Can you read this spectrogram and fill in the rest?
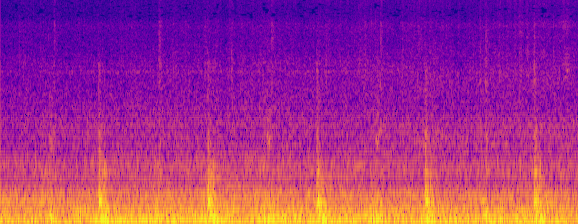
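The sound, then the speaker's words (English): Steady rain with a dense low rumble and scattered soft taps of drops, continuous and fairly loud, with no voices. “Uh, anyway, um, it's raining don't know what I'm gonna.”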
